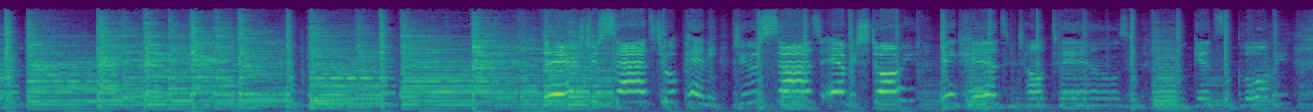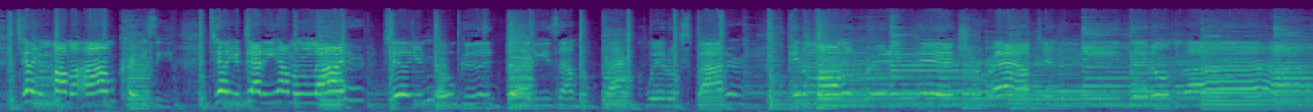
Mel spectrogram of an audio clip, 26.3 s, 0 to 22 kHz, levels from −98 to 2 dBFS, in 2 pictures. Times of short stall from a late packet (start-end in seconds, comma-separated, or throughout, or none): none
